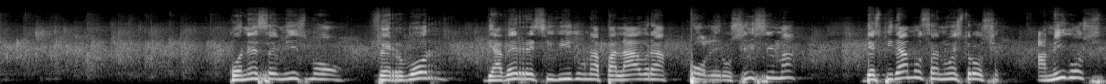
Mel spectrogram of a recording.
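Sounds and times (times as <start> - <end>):
crowd applauding: 0.0 - 11.0
speech: 2.3 - 8.0, 8.6 - 11.0.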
